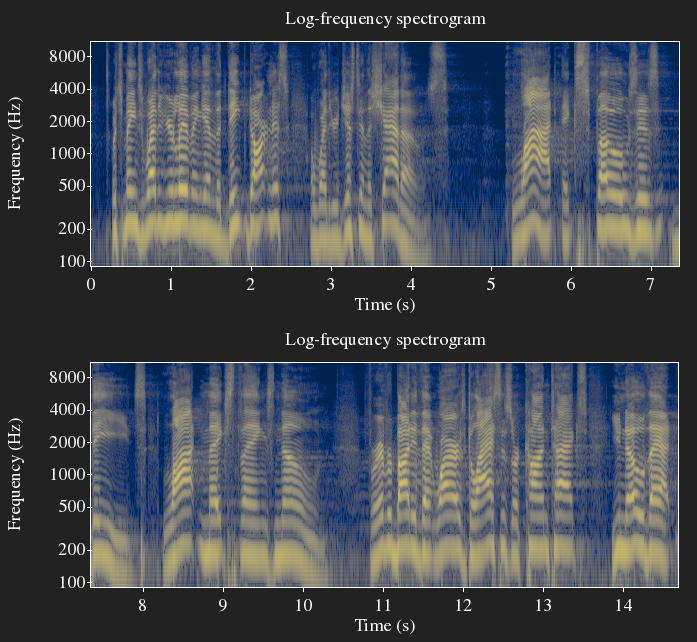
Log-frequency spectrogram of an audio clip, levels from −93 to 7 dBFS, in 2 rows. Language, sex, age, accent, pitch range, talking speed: English, male, 40-59, American, 165-210 Hz, 135 wpm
